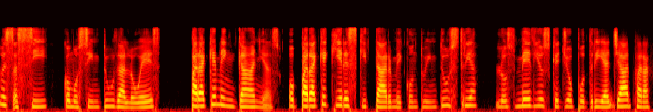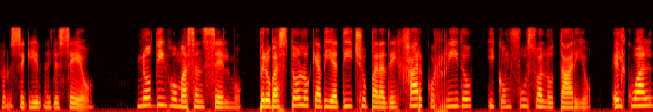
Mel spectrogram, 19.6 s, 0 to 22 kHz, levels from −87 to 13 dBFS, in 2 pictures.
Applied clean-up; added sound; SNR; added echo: neural diffusion model UNIVERSE++.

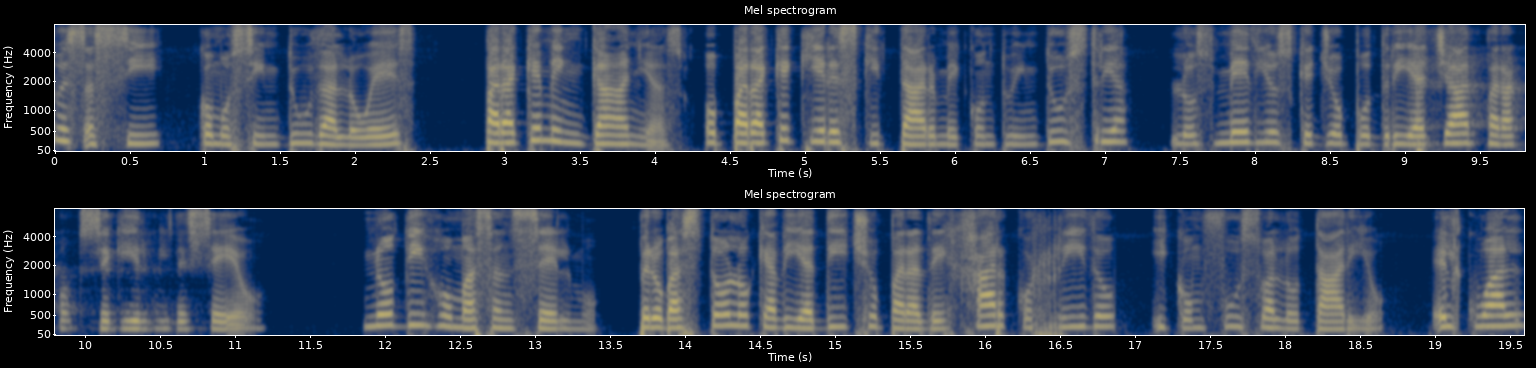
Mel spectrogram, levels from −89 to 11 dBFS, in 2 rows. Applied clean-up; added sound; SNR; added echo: neural mask model DeepFilterNet 3.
